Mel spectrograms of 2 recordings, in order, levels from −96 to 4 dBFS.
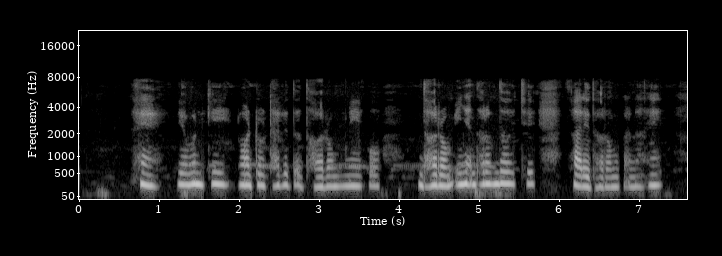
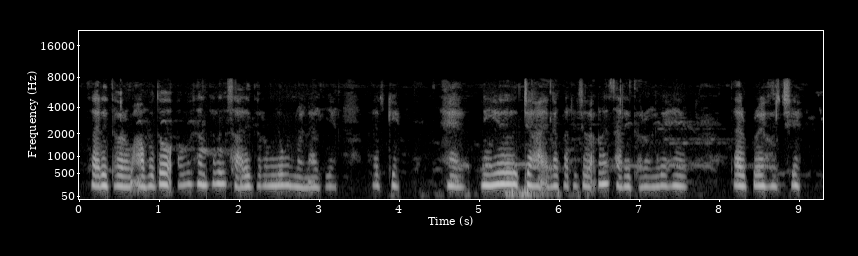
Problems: none marked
